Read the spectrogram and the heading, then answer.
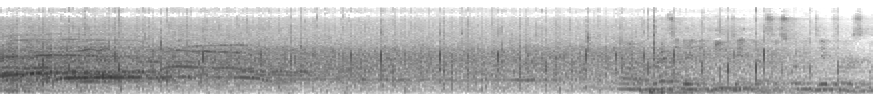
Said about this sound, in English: Can we give him one more round of applause, please?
